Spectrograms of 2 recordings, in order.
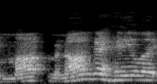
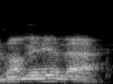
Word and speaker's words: Monongahela: 27 people were trapped on the Monongahela Incline. Said that correctly. Monongahela. I'm not from the area, and I can still pronounce it correctly.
